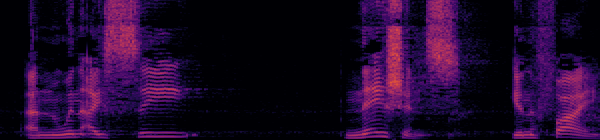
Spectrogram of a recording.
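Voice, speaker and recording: A man with a non-native accent talks in very wide pitch swings. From Palestinian territories. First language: not English. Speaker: conference speaker. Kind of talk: speech.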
